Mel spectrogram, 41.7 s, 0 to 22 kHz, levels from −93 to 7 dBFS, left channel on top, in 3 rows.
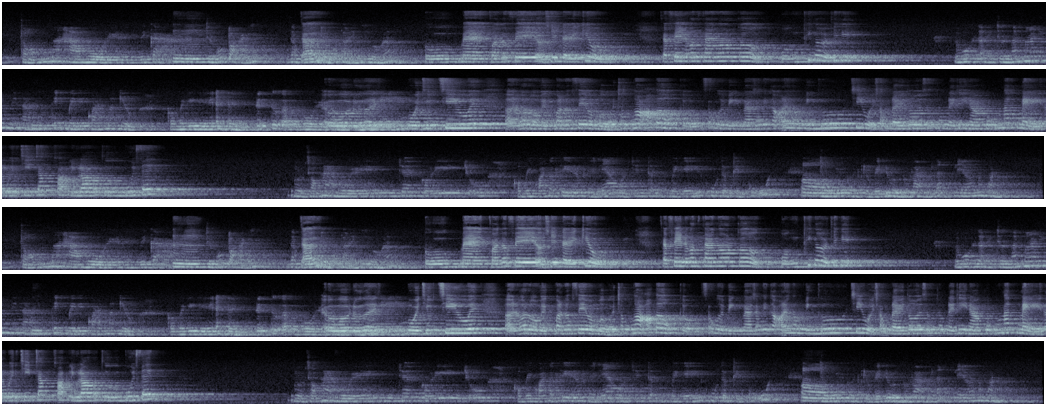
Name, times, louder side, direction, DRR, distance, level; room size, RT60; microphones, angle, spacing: voice 1, 0.3-2.3 2.7-3.4 3.8-5.3 12.7-19.4 31.7-38.5 38.8-41.2, left 1 dB, 5° left, -1 dB, 1.0 m, -31 dB
voice 2, 2.3-2.8 4.0-4.3 5.6-8.5 8.8-11.4 14.3-14.5 18.2-19.0 19.3-29.9 38.5-38.9, right 2 dB, 35° right, 4 dB, 0.7 m, -24 dB
13.0 x 4.9 x 4.8 m, 2.5 s
head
